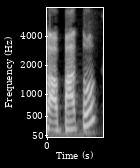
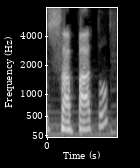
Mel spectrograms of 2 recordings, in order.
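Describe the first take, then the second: First: It is said in a Spanish accent, with th. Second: It is said in a Chilean accent, with s.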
